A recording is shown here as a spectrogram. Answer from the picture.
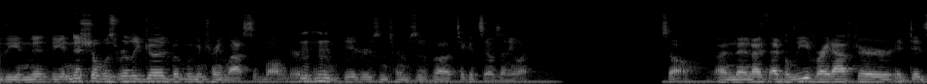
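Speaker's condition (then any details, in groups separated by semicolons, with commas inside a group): No condition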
